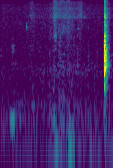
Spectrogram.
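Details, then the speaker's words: Adult deliberately cracks his knees on request without limbering up first: a single sharp crack as the knee bends, over quiet room noise; knee joint popping. "Should we try the knee cracking again? Yeah, let's see if we can make the knee I didn't hear it last time. Everyone was very disappointed the knees didn't crack."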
